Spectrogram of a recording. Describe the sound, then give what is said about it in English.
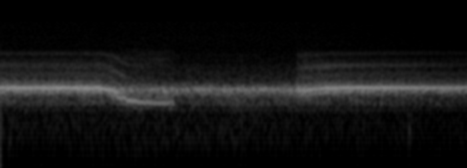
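The call of a large periodical cicada, Magicicada septendecim: a loud, steady, buzzing whine that slurs downward in pitch, fades, then resumes at its original pitch, alone with no voices. “The large species of cicada, Magicicada septendecim, it's the one that has the call that sometimes is referred to as the sound of the word.”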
